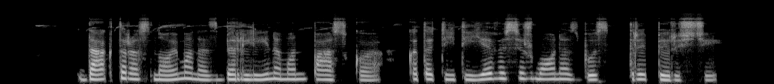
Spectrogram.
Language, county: Lithuanian, Vilnius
